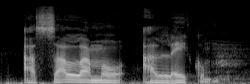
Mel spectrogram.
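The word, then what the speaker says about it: assalamu aleikum (السلام عليكم): Och till busschauffören där så sa jag då salam aleikum. – I Tunisien så eller? – Ja, i Tunisien. – Ja, jag förstår inte folk i Tunisien. – Och så stannade han upp med så han, det heter assalamu aleikum. Okay. Så jag fick lära mig, jag fick be om ursäkt och uttala det riktigt då.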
